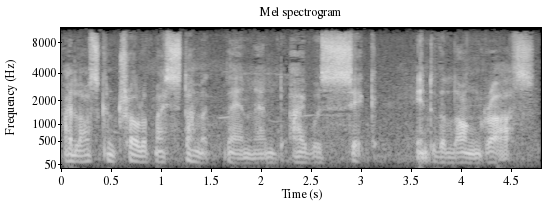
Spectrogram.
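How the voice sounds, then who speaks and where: An actor playing a shaken eyewitness messenger from ancient Greece in a radio drama, telling of horror in an intense, deliberate, theatrical monologue. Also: male voice, low-pitched, sharp tone, slight background noise, heavily acted. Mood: horrified, intense.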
